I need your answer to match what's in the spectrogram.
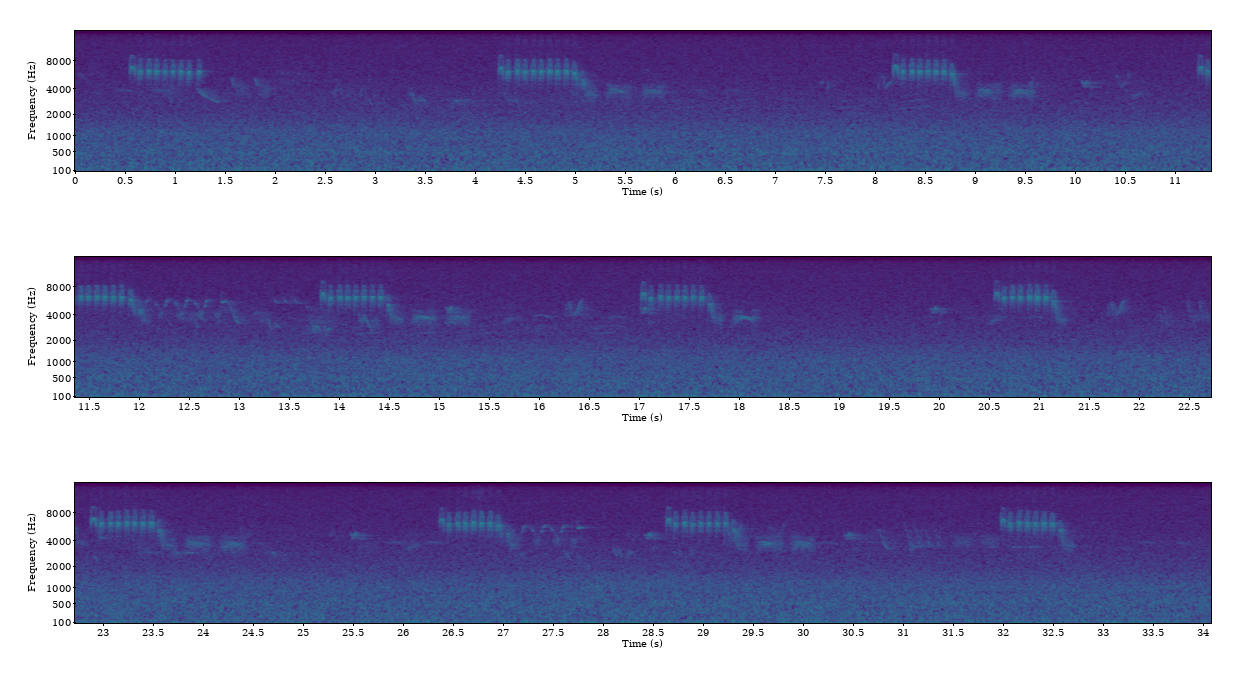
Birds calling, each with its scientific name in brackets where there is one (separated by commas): Dusky Flycatcher (Empidonax oberholseri), MacGillivray's Warbler (Geothlypis tolmiei), Western Tanager (Piranga ludoviciana), Mountain Chickadee (Poecile gambeli), Red-breasted Nuthatch (Sitta canadensis), Green-tailed Towhee (Pipilo chlorurus)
